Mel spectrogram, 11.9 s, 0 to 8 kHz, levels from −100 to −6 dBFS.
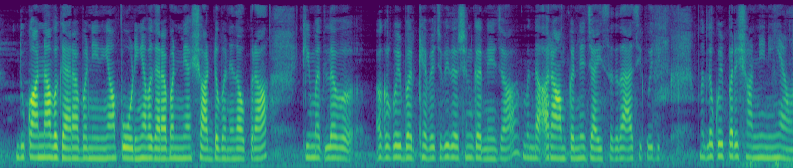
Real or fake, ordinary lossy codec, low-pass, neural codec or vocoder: real; MP3, 48 kbps; 7.2 kHz; none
